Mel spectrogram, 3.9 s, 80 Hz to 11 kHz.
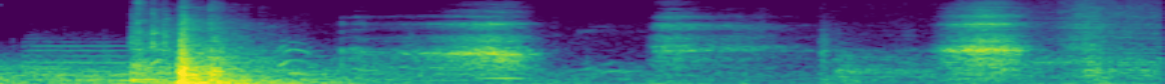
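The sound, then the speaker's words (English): A shop door is pushed open at 8 o'clock at the staff entrance on the Rue Neuve-Saint-Augustin as someone enters the shop, one solid thump, followed by a few soft, breathy rustling sounds fading in and out. “Denise pushed the door open and entered the shop.”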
